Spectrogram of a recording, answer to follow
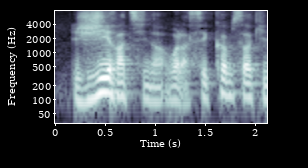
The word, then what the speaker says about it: Giratina: qu'on dit Giratina ou Giratina et on le prononce Giratina voilà c'est comme ça qui doit être dit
